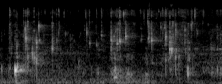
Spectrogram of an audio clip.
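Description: Water drips and trickles from a cross stitch kit being lifted out of a washing bath, a few distinct close drops followed by soft splashing and light sloshing.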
